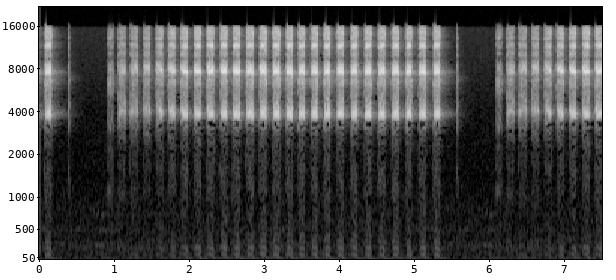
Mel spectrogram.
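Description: A grasshopper makes a dry, high-pitched rasping buzz in steady pulses, about three each second.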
